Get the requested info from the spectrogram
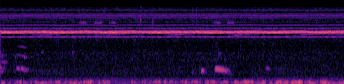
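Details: Cicadas give a steady, unbroken high-pitched drone that holds one shrill tone with a fainter upper layer throughout. A low rumble sits underneath, and a few short mid-pitched bird notes break in.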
